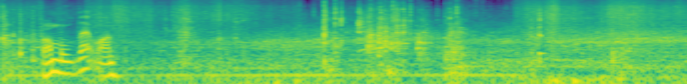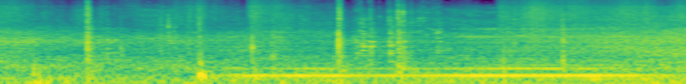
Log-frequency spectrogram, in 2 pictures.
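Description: A plastic bag rustles and crinkles as hands rummage through it.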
